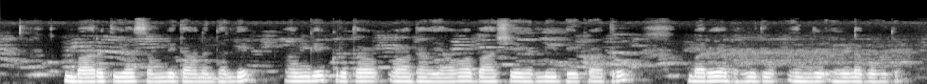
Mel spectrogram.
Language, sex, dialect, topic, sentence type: Kannada, male, Mysore Kannada, banking, statement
